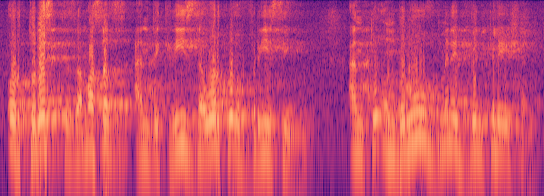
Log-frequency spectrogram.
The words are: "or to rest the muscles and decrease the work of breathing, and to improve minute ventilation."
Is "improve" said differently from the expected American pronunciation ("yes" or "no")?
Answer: yes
